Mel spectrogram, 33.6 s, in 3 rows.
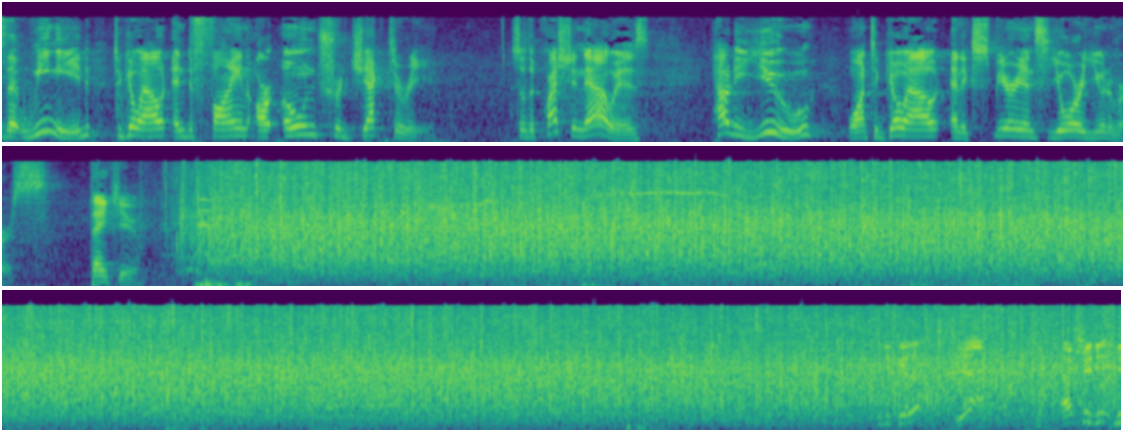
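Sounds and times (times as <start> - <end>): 
speech: 0.0 - 4.4, 5.1 - 6.5, 7.1 - 13.2, 33.2 - 33.6
audience applause: 12.8 - 33.6.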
